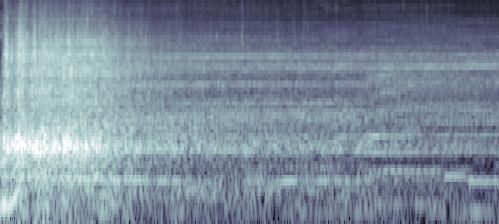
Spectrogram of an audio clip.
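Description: Electric stick blender with its chopper bowl grinding hazelnuts with a little oil into a paste. The motor whirs loudly for the first couple of seconds, then settles into a quieter, steady hum.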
